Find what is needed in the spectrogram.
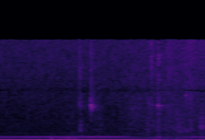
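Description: Electric bass guitar holding a single low note that rings on as a steady, pure tone and fades near the end, with a few faint clicks of fingers on strings.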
